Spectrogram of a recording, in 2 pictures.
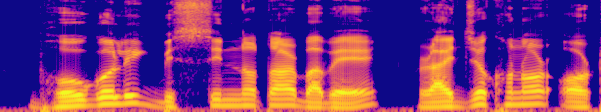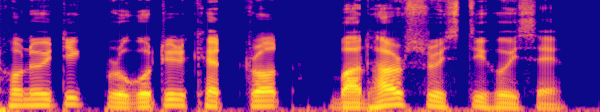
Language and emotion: Assamese, neutral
